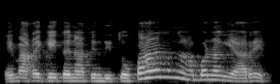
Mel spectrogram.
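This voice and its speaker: Male preacher with a Filipino accent, higher pitch, emphatic sermon delivery with frequent call-outs to listeners. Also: big pitch swings, brisk, lo-fi sound. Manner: emphatic, repeats key phrases, frequent "no?" and "po". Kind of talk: sermon mixing Tagalog and English.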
